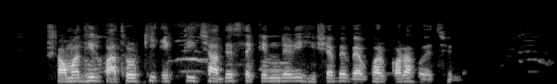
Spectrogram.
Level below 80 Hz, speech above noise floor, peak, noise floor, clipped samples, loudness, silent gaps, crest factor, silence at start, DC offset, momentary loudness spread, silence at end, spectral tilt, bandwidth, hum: -64 dBFS; 40 dB; -2 dBFS; -58 dBFS; under 0.1%; -18 LUFS; none; 18 dB; 0.5 s; under 0.1%; 11 LU; 1.05 s; -6 dB/octave; 7.6 kHz; none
